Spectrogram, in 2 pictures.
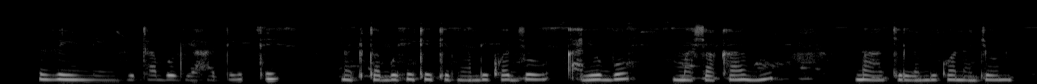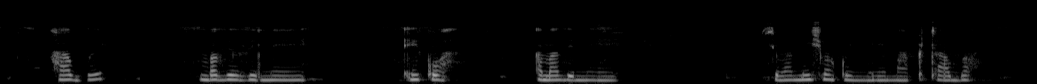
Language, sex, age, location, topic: Swahili, female, 18-24, Kisumu, education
